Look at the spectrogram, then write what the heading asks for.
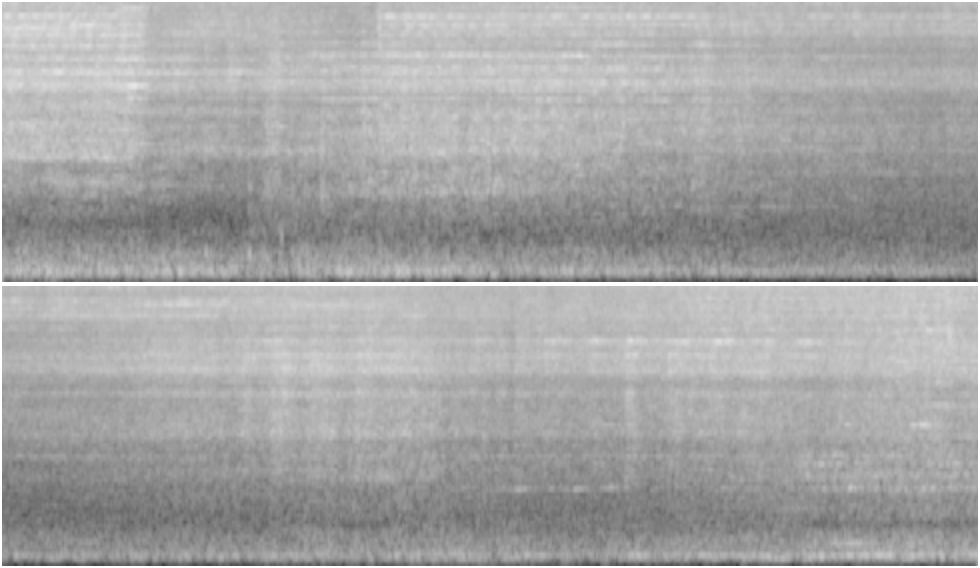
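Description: Double-stack container train's well cars rolling past at close range: steel wheels rumbling and clattering over the rails, with a thin high-pitched wheel squeal on top. It eases off a little midway and grows louder again near the end.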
